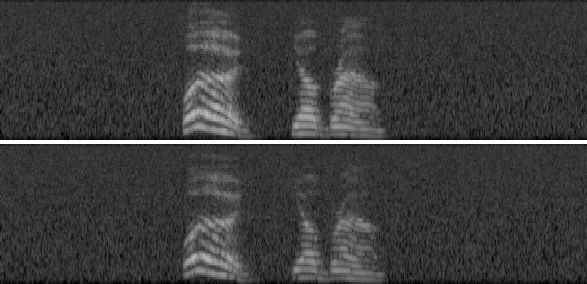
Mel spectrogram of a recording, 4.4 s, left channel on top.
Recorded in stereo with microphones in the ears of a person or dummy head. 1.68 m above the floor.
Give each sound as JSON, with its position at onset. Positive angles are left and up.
{"t": 1.4, "sound": "a man speaking", "side_deg": 70, "distance_m": 0.9}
